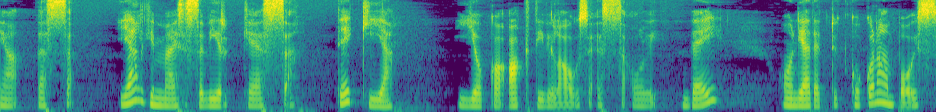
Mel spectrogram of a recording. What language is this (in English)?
Finnish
